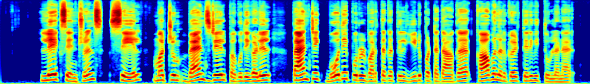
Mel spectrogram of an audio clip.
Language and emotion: Tamil, neutral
